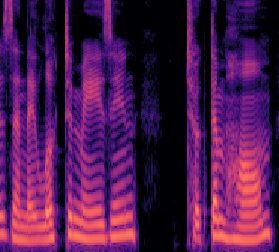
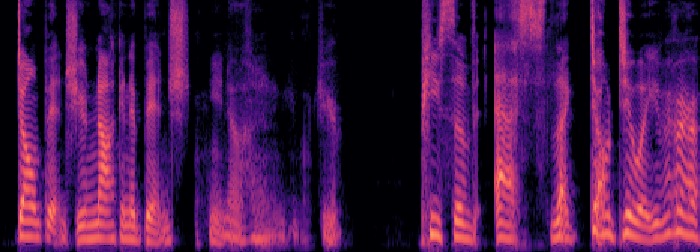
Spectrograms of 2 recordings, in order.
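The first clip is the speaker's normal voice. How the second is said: imitated mean voice. Recalling the inner voice from years ago: retelling the mean inner voice. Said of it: "the mean voice".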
